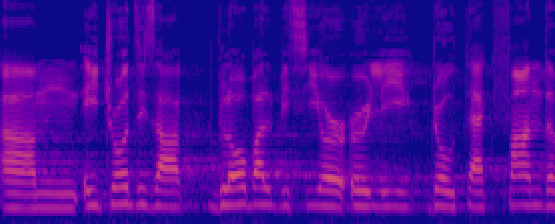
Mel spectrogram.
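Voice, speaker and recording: A woman speaks in an Italian accent at a moderate pace. Her pitch is fairly low and her intonation monotone and flat. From Italy. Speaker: venture capital investor. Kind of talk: panel discussion. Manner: hesitant, many fillers.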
